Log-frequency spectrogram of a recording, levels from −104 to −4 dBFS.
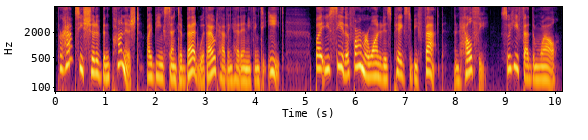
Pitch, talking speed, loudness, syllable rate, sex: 200 Hz, 205 wpm, -17 LUFS, 5.1 syllables/s, female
